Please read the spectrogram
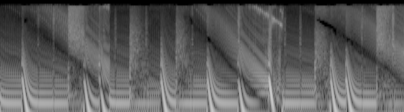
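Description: Akai Tom Cat drum machine beat processed through a Schlappi Engineering Angle Grinder Eurorack module, distorted and split into super stereo: low-pass filtered in the left channel, high-pass filtered in the right. A fast, steady pattern of hits, each with a falling pitch sweep, over a constant deep bass tone.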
